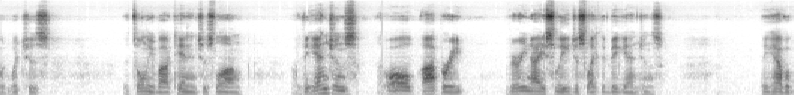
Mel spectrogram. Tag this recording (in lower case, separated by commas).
speech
